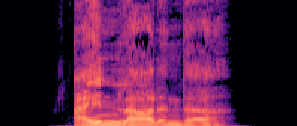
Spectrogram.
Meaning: inflection of einladend: 1. strong/mixed nominative masculine singular 2. strong genitive/dative feminine singular 3. strong genitive plural
- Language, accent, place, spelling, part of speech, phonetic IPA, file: German, Germany, Berlin, einladender, adjective, [ˈaɪ̯nˌlaːdn̩dɐ], De-einladender.ogg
